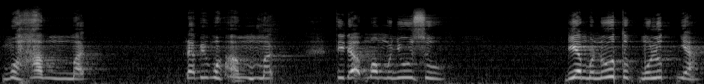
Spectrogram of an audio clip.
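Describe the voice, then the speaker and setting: A man's voice: very high voice, steady tone, slow, creaky, fairly bright tone. A man preaching a humorous sermon, telling a story and acting out voices and animal sounds for the congregation. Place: religious gathering.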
